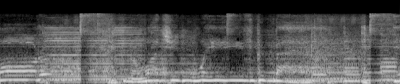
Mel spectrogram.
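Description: Live song performance: acoustic guitar strumming over a moving low bass line, with sharp percussive hits. A man's singing voice comes in near the end.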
